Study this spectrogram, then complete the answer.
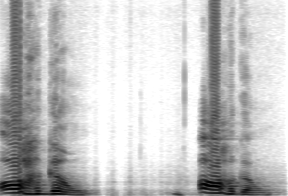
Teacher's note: É uma palavra que a sílaba tônica, né, é a penúltima sílaba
